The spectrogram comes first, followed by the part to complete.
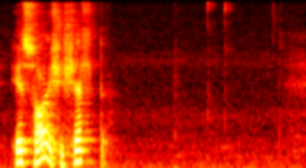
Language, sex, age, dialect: Faroese, male, 36-60, Suðurstreymoy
